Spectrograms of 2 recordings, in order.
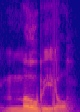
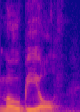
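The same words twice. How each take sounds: First: The stress is on the first syllable. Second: The stress is on the last syllable. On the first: The speaker calls it wrong. "which is wrong" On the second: The speaker calls it right. "where the emphasis is on the last syllable"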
